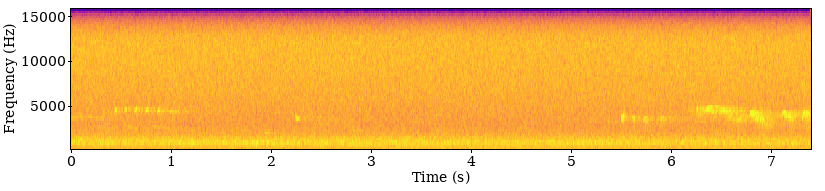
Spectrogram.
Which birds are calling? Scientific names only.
Agelaius phoeniceus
